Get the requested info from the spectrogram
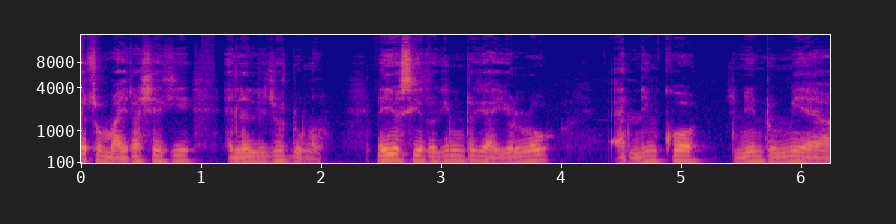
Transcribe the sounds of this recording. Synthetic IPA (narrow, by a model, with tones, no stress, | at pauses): e˦to˨ma˨i˨ɾa˦ʃe˦ki˦ | e˨le˦li˦to˦du˨ŋo̰˨ | ne˦jo˦se˨to˨ki˦ni˦nto˦ki˦a˨jo˦lo˦u˦ | ɛ̰˨ni˦ŋko˦ | ti˨ni˦n˦tu˨mi˦ɛ˨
